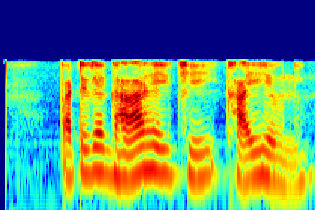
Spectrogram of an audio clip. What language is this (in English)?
Odia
